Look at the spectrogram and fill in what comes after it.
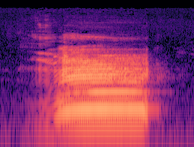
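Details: A single cow gives one sustained, steady moo of about a second and a half, deep and strongly harmonic, starting softly and cutting off abruptly, in a quiet setting.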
